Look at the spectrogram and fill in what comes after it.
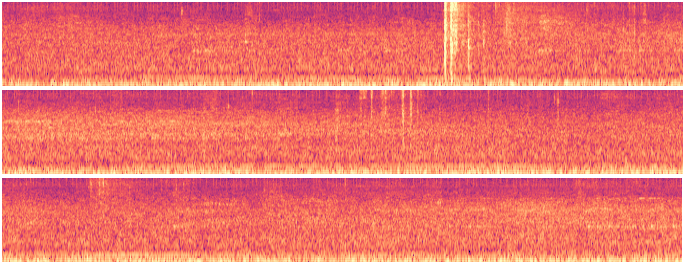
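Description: Double-stack intermodal freight train rolling past: a steady rumble of steel wheels on the rails with a faint hum over it. There is one sharp clank about two seconds in.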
